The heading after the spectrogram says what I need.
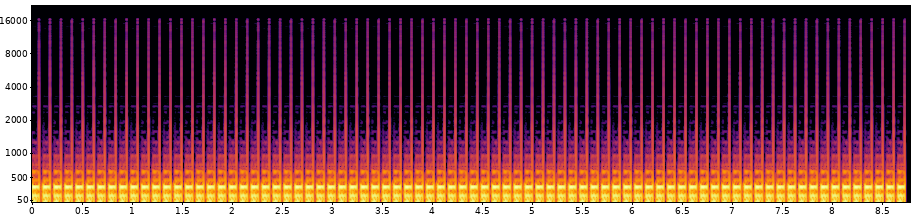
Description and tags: Video game medium text blip.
